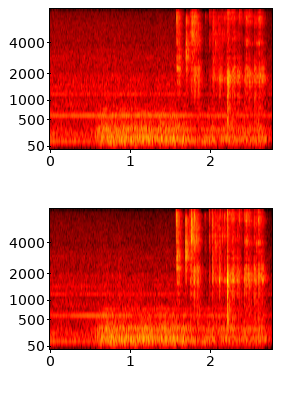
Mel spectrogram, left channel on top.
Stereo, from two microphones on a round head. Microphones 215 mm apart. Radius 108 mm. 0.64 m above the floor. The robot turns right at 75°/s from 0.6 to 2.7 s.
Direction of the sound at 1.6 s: 55° right (ahead or behind).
